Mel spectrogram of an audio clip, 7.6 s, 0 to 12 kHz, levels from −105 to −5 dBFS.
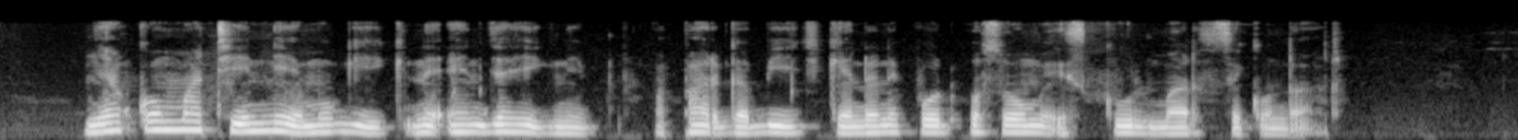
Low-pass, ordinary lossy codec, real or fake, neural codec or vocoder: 7.2 kHz; none; real; none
